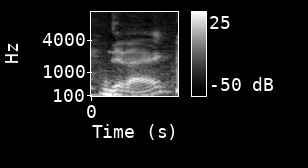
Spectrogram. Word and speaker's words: g'day: I feel like such a fraud with my good days, but you're pronouncing the D. It's g'day.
